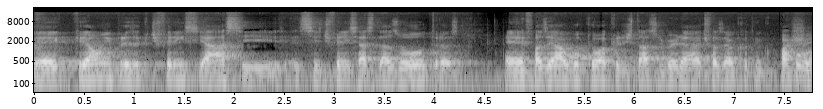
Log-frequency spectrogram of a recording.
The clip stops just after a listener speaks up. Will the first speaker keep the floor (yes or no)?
no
